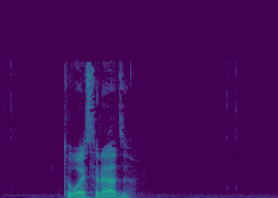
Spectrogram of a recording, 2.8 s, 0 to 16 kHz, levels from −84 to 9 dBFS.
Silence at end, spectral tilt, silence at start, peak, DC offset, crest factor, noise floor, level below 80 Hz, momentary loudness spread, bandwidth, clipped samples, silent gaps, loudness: 1.45 s; -4.5 dB/octave; 0.65 s; -16 dBFS; under 0.1%; 22 dB; -76 dBFS; -80 dBFS; 16 LU; 11.5 kHz; under 0.1%; none; -33 LUFS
